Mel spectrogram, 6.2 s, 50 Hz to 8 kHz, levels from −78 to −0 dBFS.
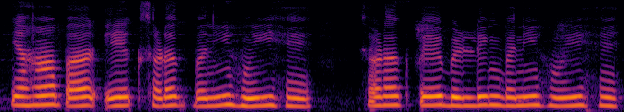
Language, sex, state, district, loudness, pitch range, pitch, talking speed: Hindi, female, Bihar, Saran, -24 LUFS, 215-235 Hz, 225 Hz, 125 wpm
